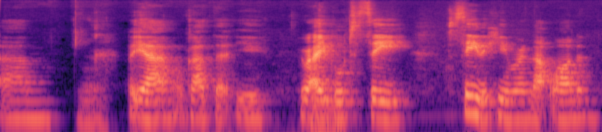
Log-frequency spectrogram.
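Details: Adult speaking; stuttering.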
